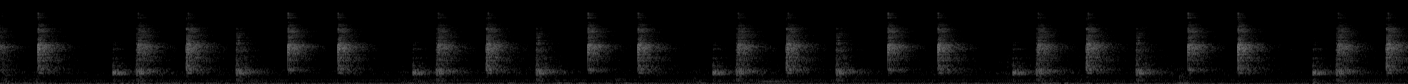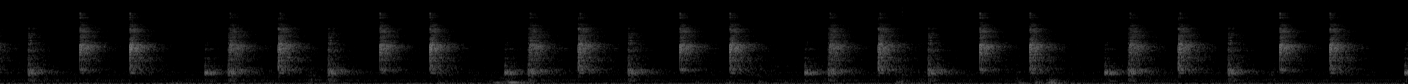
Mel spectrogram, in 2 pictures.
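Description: Bombo legüero drum track playing a slow Argentine zamba rhythm at about 60 beats a minute: sharp, dry strikes about twice a second in a repeating pattern, thin and with little bass.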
